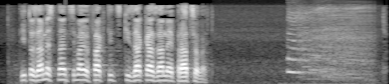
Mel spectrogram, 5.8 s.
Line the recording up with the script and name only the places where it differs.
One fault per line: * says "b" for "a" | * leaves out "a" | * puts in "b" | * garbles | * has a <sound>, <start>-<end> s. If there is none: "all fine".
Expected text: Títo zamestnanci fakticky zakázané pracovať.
* puts in "majú"
* has a squeak, 4.2-5.8 s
